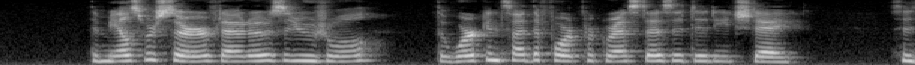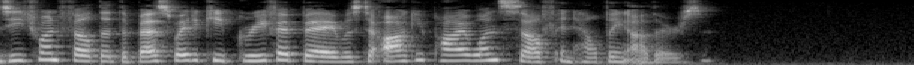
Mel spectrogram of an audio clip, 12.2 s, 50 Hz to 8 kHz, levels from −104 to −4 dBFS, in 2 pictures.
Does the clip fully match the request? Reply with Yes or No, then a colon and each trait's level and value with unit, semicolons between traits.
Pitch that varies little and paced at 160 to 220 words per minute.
Yes: narrow, 2.3 semitones; average, 190 wpm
